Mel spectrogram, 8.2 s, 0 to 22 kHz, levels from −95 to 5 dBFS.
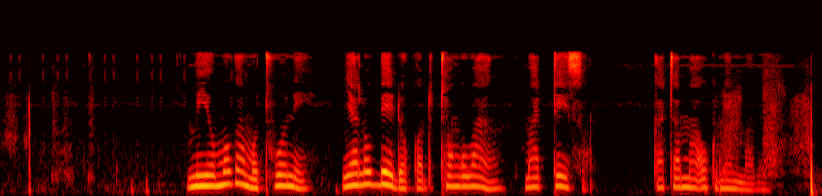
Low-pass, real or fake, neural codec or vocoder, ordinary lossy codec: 7.2 kHz; real; none; AAC, 48 kbps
